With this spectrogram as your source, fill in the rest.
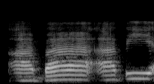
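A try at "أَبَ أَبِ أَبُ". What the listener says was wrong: Pendek, salah. Gak ada yang panjang. Aba abi abu. Gak ada yang panjang, ayo.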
